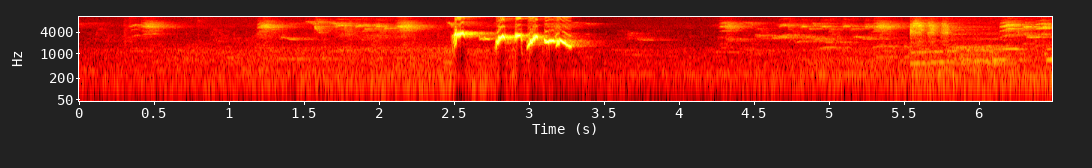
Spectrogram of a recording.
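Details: Red-whiskered bulbul kept as a cage bird, in doubled 'เบิ้ล' song, played for young birds to learn: one rapid burst of five or six clear, warbling whistled notes midway, framed by faint background chirping from other birds.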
